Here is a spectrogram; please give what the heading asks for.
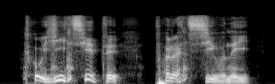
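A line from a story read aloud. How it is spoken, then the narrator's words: Nasty mocking put-on voice. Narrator (Russian): Сделал он мерзкий гмосячий голос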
